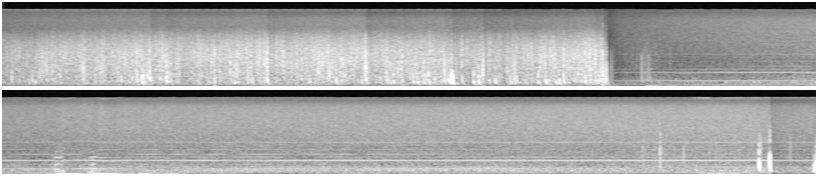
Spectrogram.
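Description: Hiss and crackle of an old videotape recording with no programme sound: a crackling hiss for about six seconds, then it drops suddenly to a quieter steady hum with a few faint held tones.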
